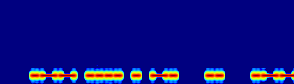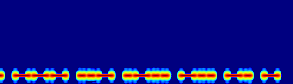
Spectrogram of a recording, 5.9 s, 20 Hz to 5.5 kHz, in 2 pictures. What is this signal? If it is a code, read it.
Morse code, heard as a keyed tone, about 27 wpm, 600 Hz. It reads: WHEN I WOULDNT
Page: Never 26wpm | CW med Gnister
